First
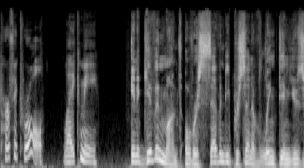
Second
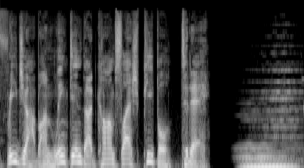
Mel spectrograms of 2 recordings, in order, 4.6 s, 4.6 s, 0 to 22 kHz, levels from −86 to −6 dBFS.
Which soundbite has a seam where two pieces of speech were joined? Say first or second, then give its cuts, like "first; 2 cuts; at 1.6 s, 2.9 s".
second; 1 cut; at 3.4 s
